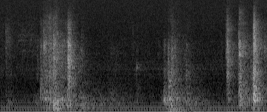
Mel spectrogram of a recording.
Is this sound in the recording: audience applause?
no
